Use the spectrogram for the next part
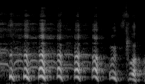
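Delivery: high laugh breaking into the words; giggling as he goes on. Real, not acted. Laughing at own story.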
